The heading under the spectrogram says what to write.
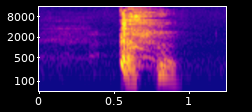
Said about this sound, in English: Maybe I wouldn't have this cough if I didn't eat Taco Bell.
